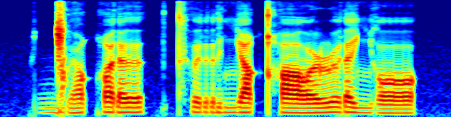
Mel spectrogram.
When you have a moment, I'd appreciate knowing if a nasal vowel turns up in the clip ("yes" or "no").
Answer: no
